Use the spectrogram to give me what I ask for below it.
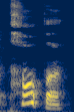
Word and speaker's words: pupa: Now, with this exhibition here, you see, it goes on to describe the egg phase, the larval phase, the pulpa stage. Well, P U P A. Sometimes the way I've heard uh, it stated, it seems like it's one syllable. I'm saying it is two syllables.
